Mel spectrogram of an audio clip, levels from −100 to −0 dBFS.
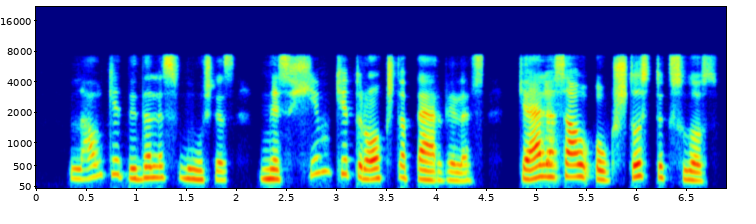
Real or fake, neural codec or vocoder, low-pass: fake; codec, 16 kHz, 0.8 kbps, ZipCodec; 7.2 kHz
